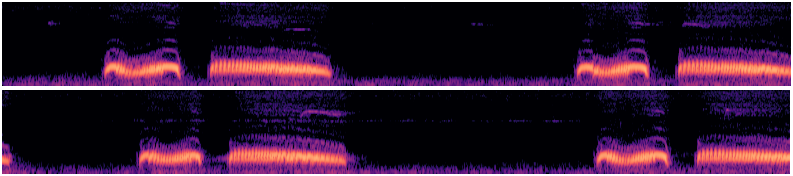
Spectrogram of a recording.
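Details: Spotted dove (tekukur) cooing during trapping of wild doves next to a sacred tree. Four paired phrases, a quavering short note followed by a longer steady coo, repeated roughly every two seconds against quiet surroundings.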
